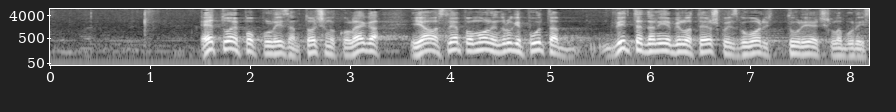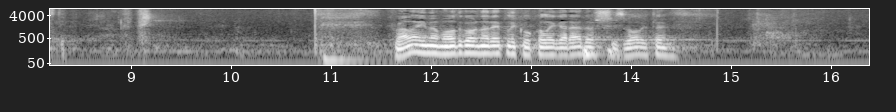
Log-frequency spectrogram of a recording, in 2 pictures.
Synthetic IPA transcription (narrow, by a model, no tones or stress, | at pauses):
et̪oːje̞po̞pulizamt̪o̞t͡ʃnoko̞le̞ːɡaijaːʋaslʲje̞ːpo̞mo̞limd̪ɾuɡipuːt̪aʋid̪it̪ed̪anije̞biːlo̞t̪e̞ːʃko̞izɡo̞ʋo̞ɾit̪t̪ːuːɾje̞ːt͡ʃlabuɾist̪i | xʋaːlaimamood̪ɡoʋoɾnaɾe̞plikuko̞leːɡaɾad̪oʃizʋo̞lit̪e̞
